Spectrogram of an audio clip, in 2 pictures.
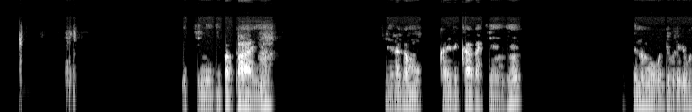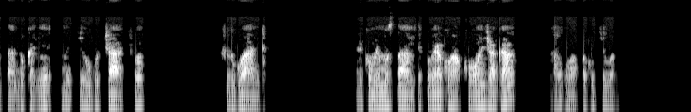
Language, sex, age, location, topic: Kinyarwanda, male, 25-35, Musanze, agriculture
